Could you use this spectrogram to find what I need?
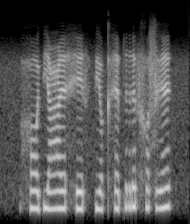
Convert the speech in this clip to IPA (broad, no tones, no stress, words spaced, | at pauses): hɔpʲeʕɛ heθ pʲɔkʰɛ prəθxɔsɣɛ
